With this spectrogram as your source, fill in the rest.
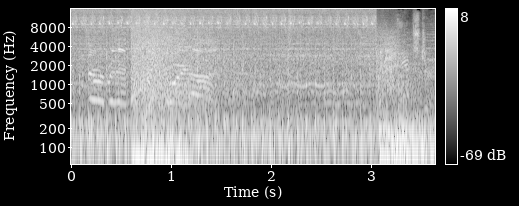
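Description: A rocket whooshes through the air.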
